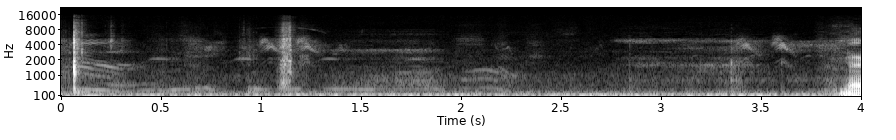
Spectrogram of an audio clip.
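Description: Faint outdoor background: birds chirping over a low steady rumble, with a single sharp click about a second in.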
